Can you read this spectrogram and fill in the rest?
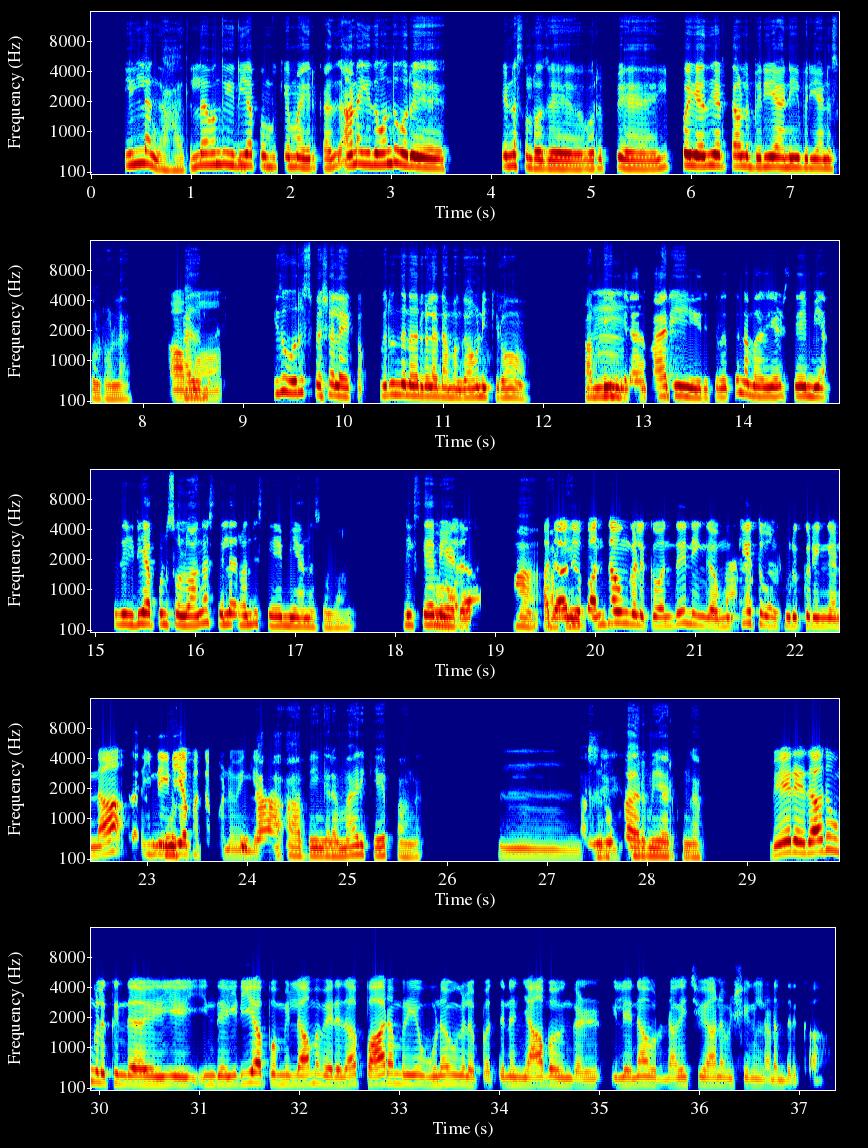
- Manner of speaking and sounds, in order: static; in English: "ஸ்பெஷல் ஐட்டம்"; tapping; mechanical hum; distorted speech; drawn out: "ஆ"; other background noise; unintelligible speech; drawn out: "ம். ம்"
- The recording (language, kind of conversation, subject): Tamil, podcast, உங்கள் பாரம்பரிய உணவுகளில் உங்களுக்குப் பிடித்த ஒரு இதமான உணவைப் பற்றி சொல்ல முடியுமா?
